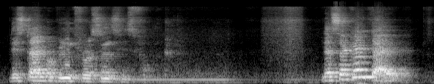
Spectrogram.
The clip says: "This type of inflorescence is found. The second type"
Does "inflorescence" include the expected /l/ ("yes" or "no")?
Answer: no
